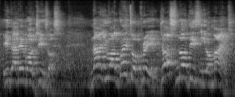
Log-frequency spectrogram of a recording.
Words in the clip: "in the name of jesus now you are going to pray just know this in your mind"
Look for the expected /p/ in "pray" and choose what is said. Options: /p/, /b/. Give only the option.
/p/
